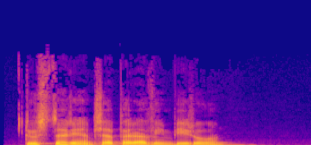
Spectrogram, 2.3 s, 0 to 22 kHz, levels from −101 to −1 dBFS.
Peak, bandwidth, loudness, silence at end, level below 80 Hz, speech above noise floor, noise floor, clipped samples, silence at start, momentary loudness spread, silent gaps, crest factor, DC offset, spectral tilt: -2 dBFS; 13.5 kHz; -18 LUFS; 0.6 s; -52 dBFS; 40 dB; -57 dBFS; under 0.1%; 0.2 s; 8 LU; none; 16 dB; under 0.1%; -7 dB/octave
